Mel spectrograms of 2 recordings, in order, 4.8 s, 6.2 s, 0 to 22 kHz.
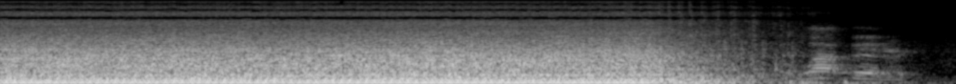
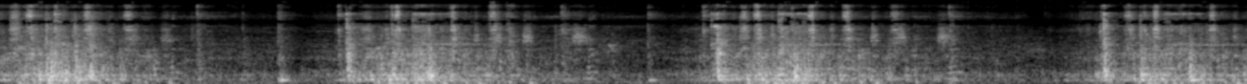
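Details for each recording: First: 2009 Craftsman self-propelled FWD mower, model 917.376401, Briggs 6.75, 22-inch cut, after carb clean and rebuild for a gas leak and swapping a bent blade for an unbent used one: steady, even single-cylinder drone with no shake before shutdown; runs smooth and balanced. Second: 2009 Craftsman 917.376401 self-propelled mower, Briggs 6.75, leaking gas, no air filter, run on carb spray: ragged bursts of firing about every two seconds that sputter out each time; needs a carb rebuild. Rough start from fuel system fault.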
